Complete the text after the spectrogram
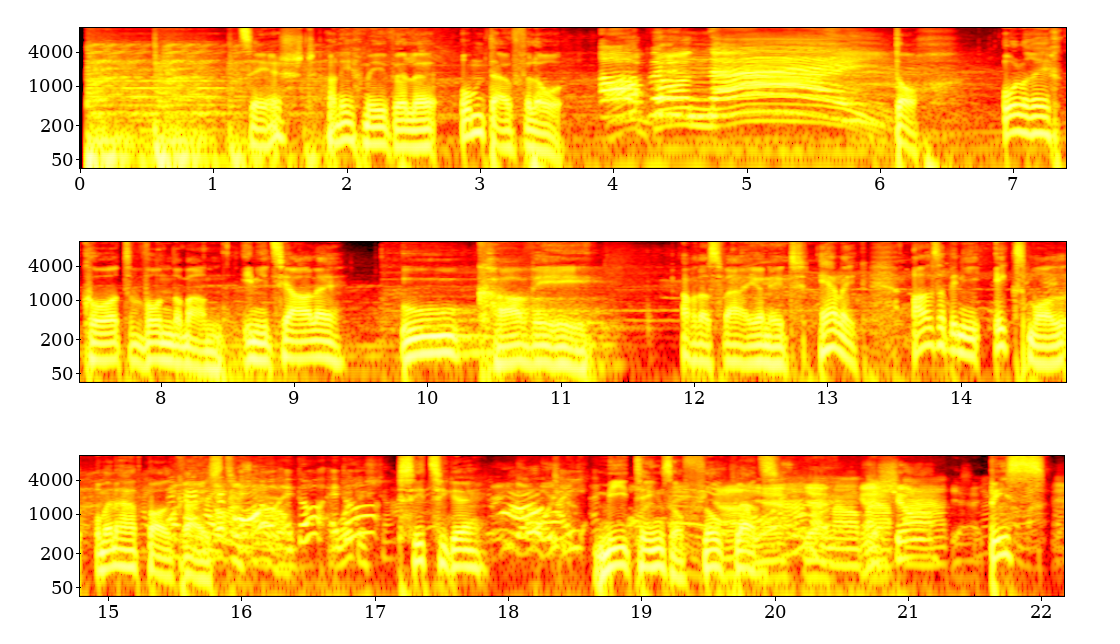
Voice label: SPOT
